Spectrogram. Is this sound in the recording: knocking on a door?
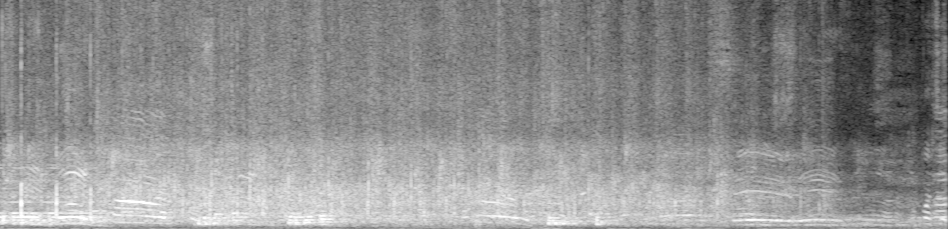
no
